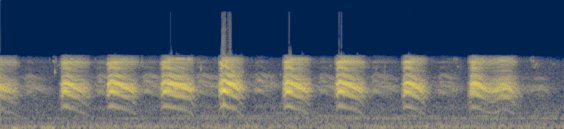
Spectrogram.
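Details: Crows mobbing a stray cat in a backyard give harsh, hoarse caws, nine loud calls in quick succession about every half second, each slightly descending, against a faint low hum.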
